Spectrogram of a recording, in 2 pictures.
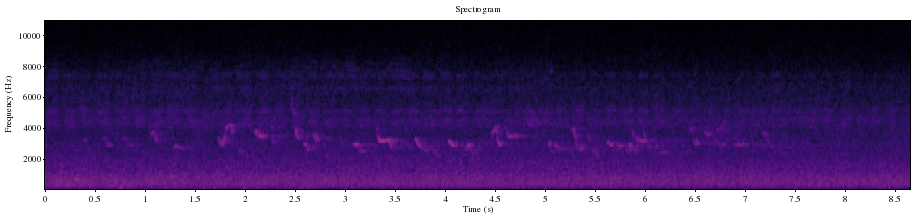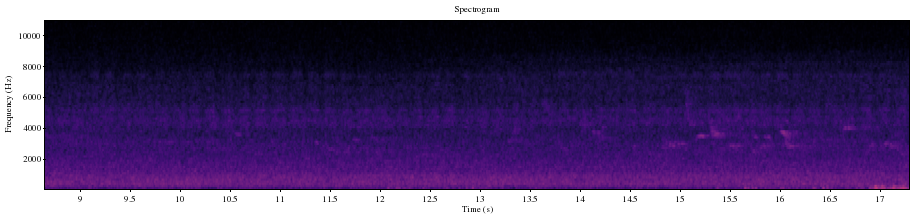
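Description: Steady outdoor background noise with small birds chirping in quick, high twittering calls through the first several seconds and again near the end, followed by a few low thumps at the very end.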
